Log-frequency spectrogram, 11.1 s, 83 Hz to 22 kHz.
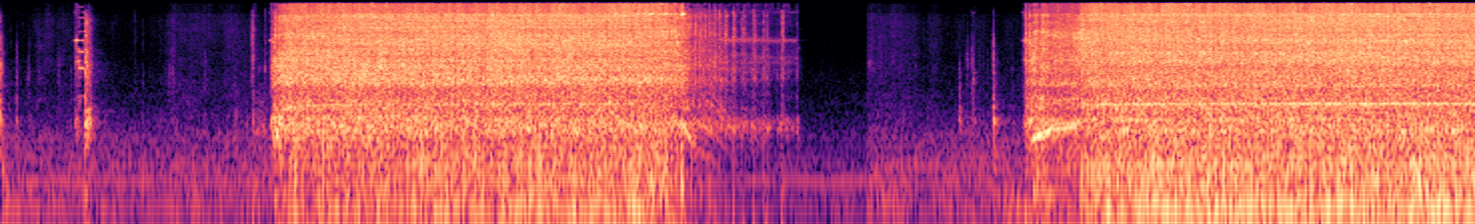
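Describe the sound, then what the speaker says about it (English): A power drill with an 8mm socket whirs loudly in two sustained bursts, removing bolts from the intake manifold area of a 2000-2007 Ford Taurus 3.0L V6, with short pauses and clicks between runs. "Using an 8mm socket, you're going to remove these two bolts."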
